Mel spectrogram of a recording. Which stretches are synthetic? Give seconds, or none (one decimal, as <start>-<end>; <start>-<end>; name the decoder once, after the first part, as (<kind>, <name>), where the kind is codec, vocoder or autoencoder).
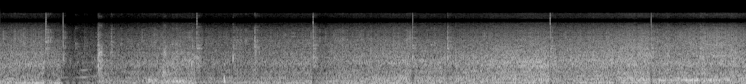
none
